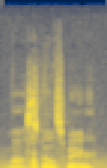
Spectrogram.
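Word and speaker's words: Mosfellsbær: Moss Fells Boyer. Is that Mossfell's bear? It's the A and the E that are A, connected. yeah. Yeah. Yeah. That's what I'd say. Yep. Mossfell's bear.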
